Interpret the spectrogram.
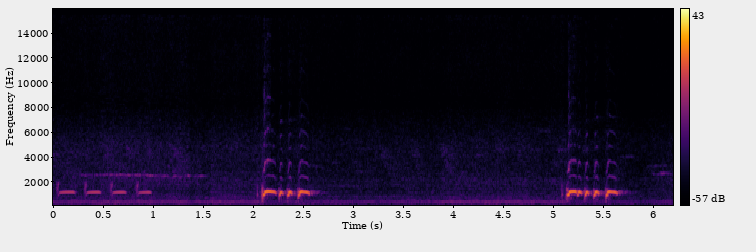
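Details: Local zebra dove used as a lure bird to prompt other doves into song; soft short coos, then two loud rolling cooing bursts about three seconds apart over a steady low hum.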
